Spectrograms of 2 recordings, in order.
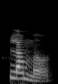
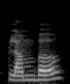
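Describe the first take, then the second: First: No B sound is pronounced after the M. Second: A B sound is pronounced after the M. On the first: The speaker calls it right. "B is silent" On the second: The speaker calls it wrong. "So you won't say plumber"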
